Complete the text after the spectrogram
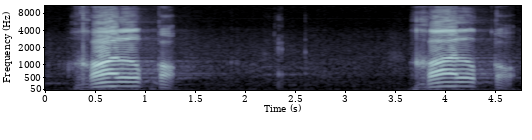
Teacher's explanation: Jadi lamnya mati, qafnya qalqalah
